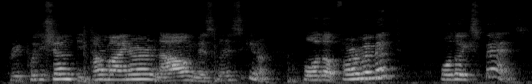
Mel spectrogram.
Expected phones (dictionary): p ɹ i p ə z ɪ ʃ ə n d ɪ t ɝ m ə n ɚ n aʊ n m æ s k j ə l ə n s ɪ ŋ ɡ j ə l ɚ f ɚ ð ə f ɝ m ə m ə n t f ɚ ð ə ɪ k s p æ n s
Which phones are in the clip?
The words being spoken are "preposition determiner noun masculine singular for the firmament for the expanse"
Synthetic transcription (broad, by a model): p ɹ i p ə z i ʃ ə n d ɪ t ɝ m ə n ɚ n aʊ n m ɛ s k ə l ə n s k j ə n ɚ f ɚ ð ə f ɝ m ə m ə n t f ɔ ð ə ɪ k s p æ n s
